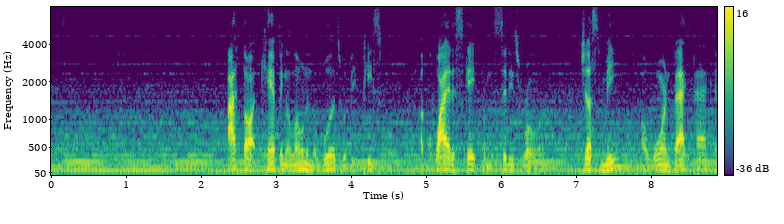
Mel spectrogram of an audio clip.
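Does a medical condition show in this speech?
No.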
